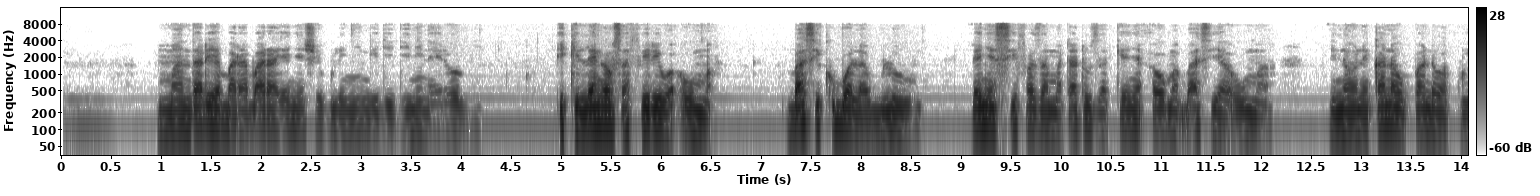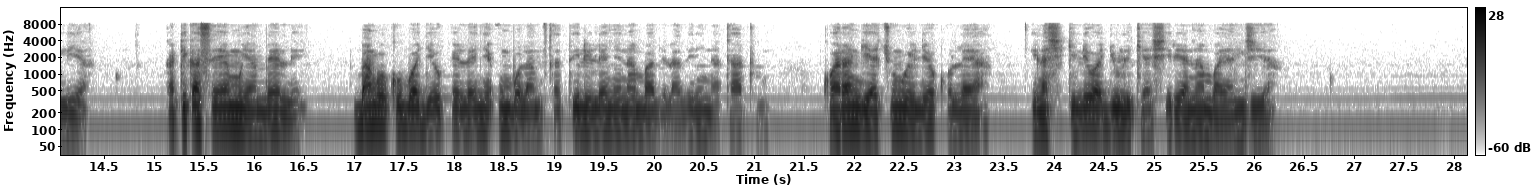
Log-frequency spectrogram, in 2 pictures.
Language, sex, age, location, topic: Swahili, male, 25-35, Nairobi, government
